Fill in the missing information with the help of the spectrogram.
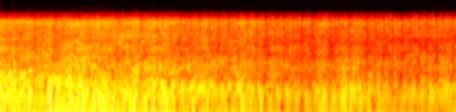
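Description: Motorcycle engines, big V-twins, idling together in a steady drone that eases off slightly toward the end.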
